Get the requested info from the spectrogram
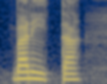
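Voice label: "banita", female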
